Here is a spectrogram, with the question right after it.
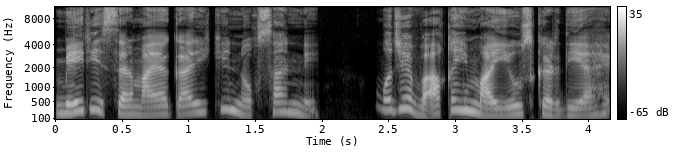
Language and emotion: Urdu, sad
